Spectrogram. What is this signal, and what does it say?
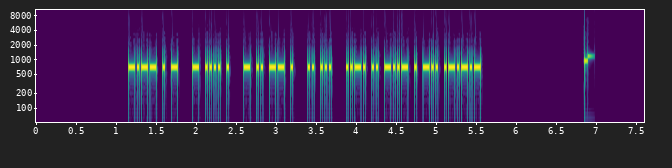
Morse code, heard as a keyed tone, about 44 wpm, 700 Hz. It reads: YET THE TIME IS FIXED.
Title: Sentences from Top 1100 Words 45wpm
